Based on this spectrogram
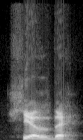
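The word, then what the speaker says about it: Hjelde: Incomings before the deadline, Leo Helder? Hegelder. How do you say it, Rob? Hielde. There you go.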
